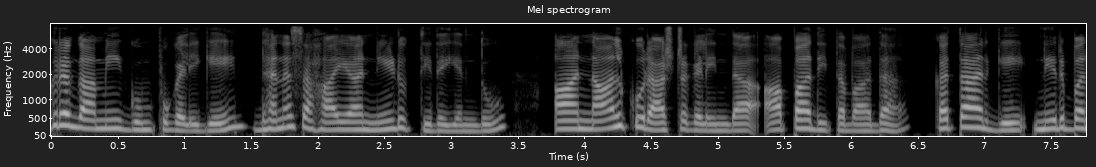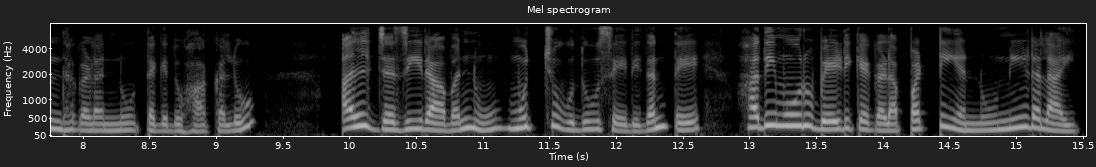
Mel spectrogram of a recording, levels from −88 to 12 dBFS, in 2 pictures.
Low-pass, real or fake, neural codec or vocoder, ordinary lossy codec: 7.2 kHz; real; none; none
